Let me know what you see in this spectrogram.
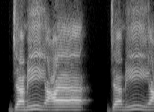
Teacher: উচ্চারণের সময় জামি আন না হয়ে হবে জামি আ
